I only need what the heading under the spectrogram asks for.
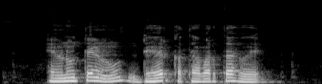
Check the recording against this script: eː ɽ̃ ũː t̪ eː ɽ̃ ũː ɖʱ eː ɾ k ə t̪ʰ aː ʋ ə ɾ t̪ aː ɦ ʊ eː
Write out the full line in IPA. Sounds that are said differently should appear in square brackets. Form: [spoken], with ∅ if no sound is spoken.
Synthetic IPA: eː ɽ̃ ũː t̪ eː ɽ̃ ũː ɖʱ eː ɾ k ə t̪ʰ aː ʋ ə ɾ t̪ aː ɦ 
